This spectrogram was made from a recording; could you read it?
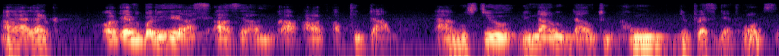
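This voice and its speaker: A Nigerian man speaking as a guest in a political panel discussion, halting and repeating words for emphasis. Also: low-pitched, mellow, a little hiss or hum. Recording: dull, slightly distant studio sound.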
